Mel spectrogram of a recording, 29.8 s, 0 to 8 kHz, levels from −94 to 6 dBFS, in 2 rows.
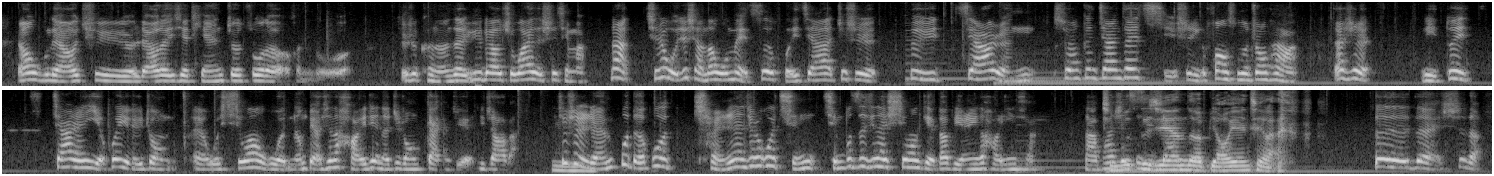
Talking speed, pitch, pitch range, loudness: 280 characters per minute, 220 Hz, 180-270 Hz, -21 LUFS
